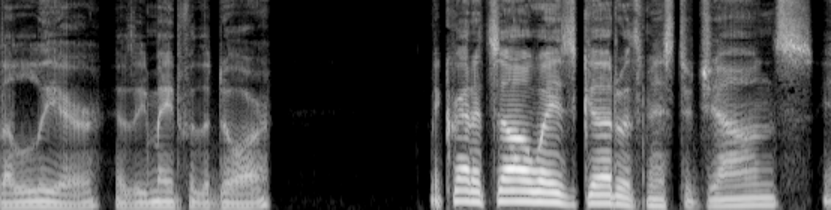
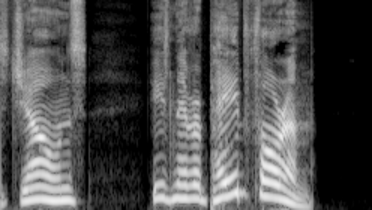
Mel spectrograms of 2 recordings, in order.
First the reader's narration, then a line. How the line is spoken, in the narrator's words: cried Con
